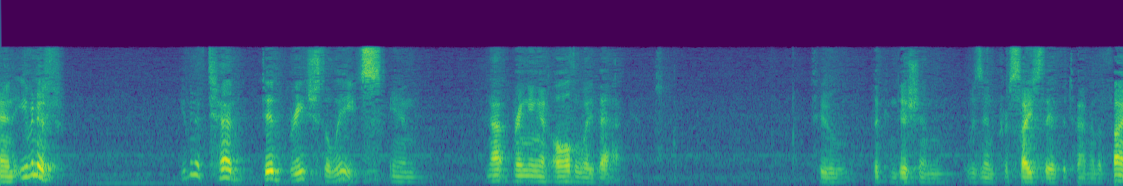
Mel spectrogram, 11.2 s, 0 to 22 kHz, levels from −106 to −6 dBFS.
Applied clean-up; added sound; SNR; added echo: none; none; none; none.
